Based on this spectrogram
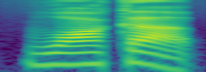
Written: walk up

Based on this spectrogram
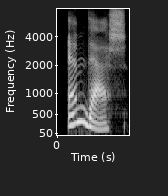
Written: em dash

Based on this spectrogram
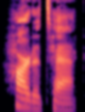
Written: heart attack

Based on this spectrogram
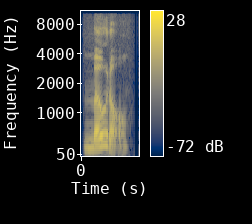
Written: modal

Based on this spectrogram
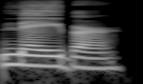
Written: neighbour

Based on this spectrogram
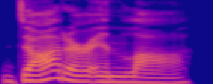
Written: daughter-in-law

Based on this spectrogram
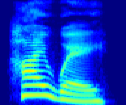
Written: highway

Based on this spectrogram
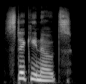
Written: sticky notes

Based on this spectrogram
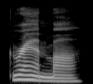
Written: grandma

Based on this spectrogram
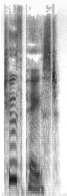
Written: toothpaste

